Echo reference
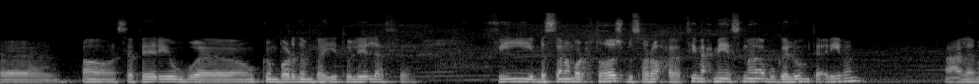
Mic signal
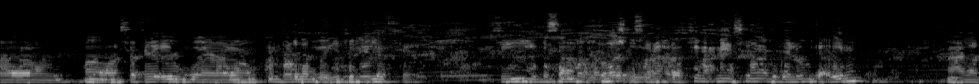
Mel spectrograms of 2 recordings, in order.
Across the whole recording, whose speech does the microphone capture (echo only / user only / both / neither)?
both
